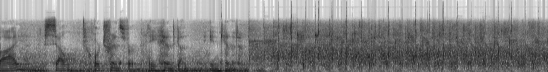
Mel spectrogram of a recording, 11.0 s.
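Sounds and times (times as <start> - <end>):
speech: 0.0 - 5.2
audience clapping: 5.0 - 10.9.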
